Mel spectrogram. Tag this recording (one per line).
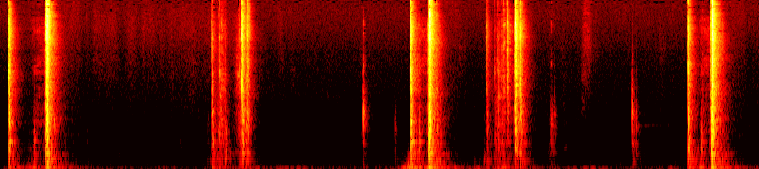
door
open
